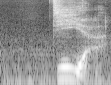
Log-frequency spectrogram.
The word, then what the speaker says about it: Dige: I'm thinking of by there is a pronunciation Sally dia Sally dia okay it's by Sally dia spelled dige and man this song hit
